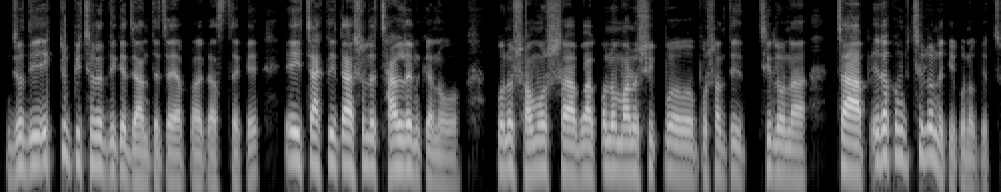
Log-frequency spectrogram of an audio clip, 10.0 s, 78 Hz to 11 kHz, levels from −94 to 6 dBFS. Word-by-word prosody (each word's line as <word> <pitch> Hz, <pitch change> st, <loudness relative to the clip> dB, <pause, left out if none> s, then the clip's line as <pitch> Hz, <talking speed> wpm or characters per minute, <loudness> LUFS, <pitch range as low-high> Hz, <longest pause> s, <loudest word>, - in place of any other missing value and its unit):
যদি 160 Hz, 0 st, 0 dB
একটু 195 Hz, +4 st, -7 dB
পিছনের 165 Hz, -3 st, -1 dB
দিকে 140 Hz, -, 0 dB
জানতে 110 Hz, -3 st, -1 dB
চাই 110 Hz, -, +1 dB
আপনার 105 Hz, -1 st, -5 dB
কাছ 100 Hz, -, -3 dB
থেকে 120 Hz, -, -6 dB, 0.4 s
এই 180 Hz, -, +7 dB
চাকরিটা 170 Hz, 0 st, +2 dB
আসলে 160 Hz, -1 st, -2 dB
ছাড়লেন 150 Hz, 0 st, +4 dB
কেন? 100 Hz, -, -2 dB, 0.6 s
কোন 150 Hz, +1 st, 0 dB, 0.2 s
সমস্যা 140 Hz, 0 st, +2 dB
বা 135 Hz, -, +3 dB
কোন 150 Hz, -1 st, -1 dB
মানসিক 135 Hz, +2 st, -1 dB
প -, -, -13 dB, 0.3 s
প্রশান্তি 135 Hz, 0 st, -6 dB, 0.3 s
ছিল 150 Hz, -2 st, -5 dB, 0.2 s
না, 120 Hz, -, 0 dB, 0.4 s
চাপ 140 Hz, -4 st, +9 dB
এরকম 200 Hz, +2 st, +2 dB, 0.2 s
ছিল 205 Hz, -, -3 dB
নাকি -, -, -6 dB
কোন -, -, -5 dB
কিছু? -, -, -16 dB
150 Hz, 175 wpm, -24 LUFS, 130-165 Hz, 0.6 s, চাপ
